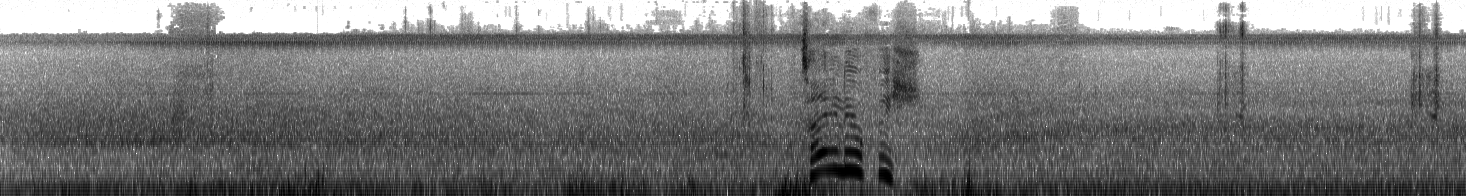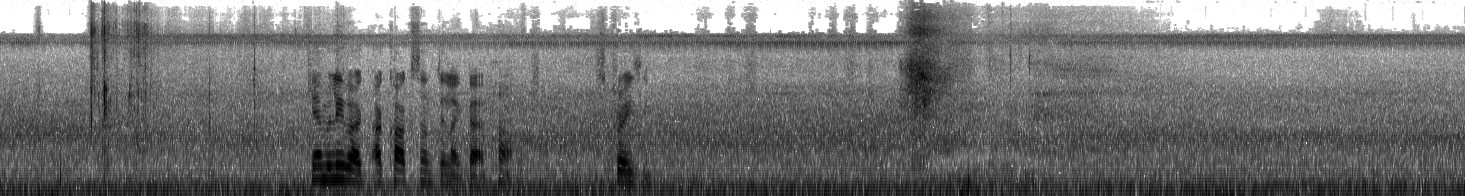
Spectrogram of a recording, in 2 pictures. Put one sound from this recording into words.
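Wind blows outdoors, rumbling steadily.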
